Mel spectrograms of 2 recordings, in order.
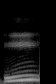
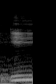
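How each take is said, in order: First: The vowel is heavy and thick. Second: The vowel is light and thin. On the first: "kasroh tebal" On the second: "Kasroh tipis bunyi i"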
